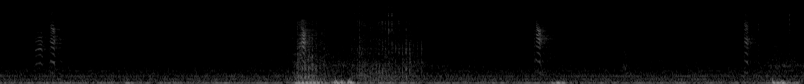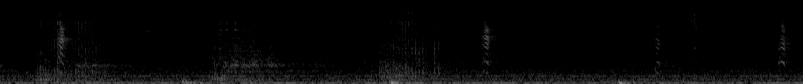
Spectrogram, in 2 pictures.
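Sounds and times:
finch calls: 0.3s - 0.7s, 5.3s - 5.6s.

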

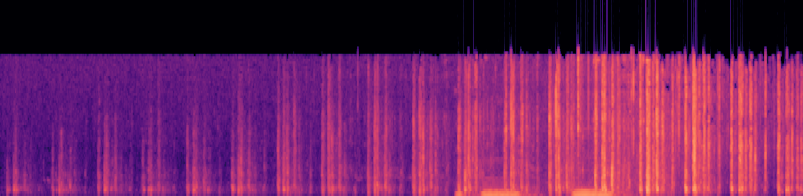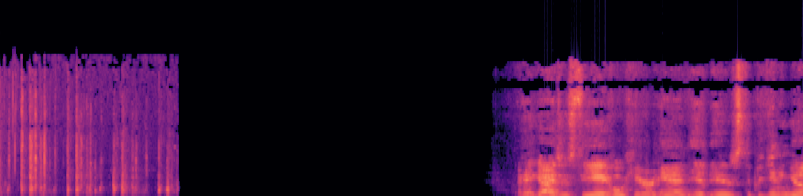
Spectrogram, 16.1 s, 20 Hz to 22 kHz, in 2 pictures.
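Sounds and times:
steady clopping: 0.0s - 9.8s
short hooting calls: 4.6s - 6.4s.

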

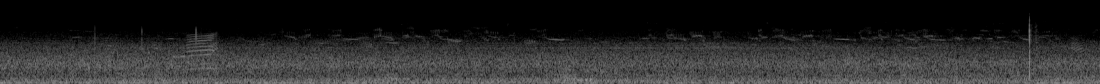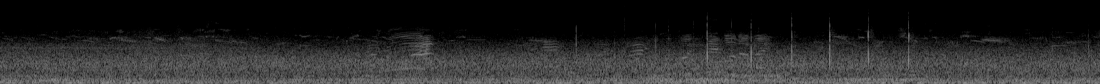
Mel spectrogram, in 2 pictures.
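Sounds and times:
small birds chirping: 0.6s - 22.0s
sharp crack: 10.2s - 10.5s.

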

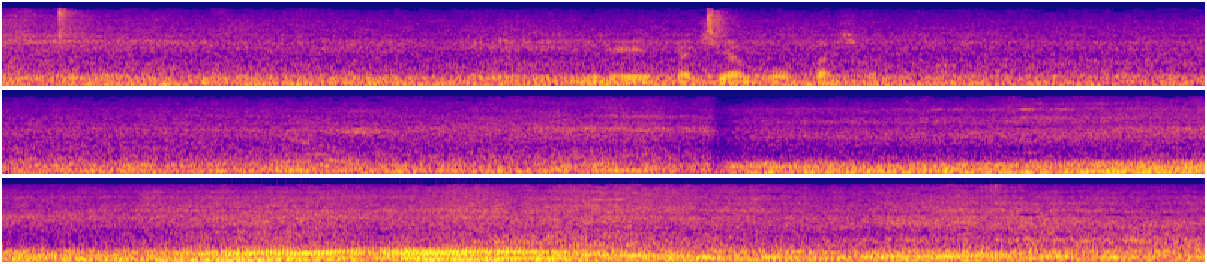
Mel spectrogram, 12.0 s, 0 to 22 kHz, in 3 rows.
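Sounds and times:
low rumble of traffic: 0.0s - 12.0s
vehicle engine accelerating: 6.4s - 12.0s.

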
